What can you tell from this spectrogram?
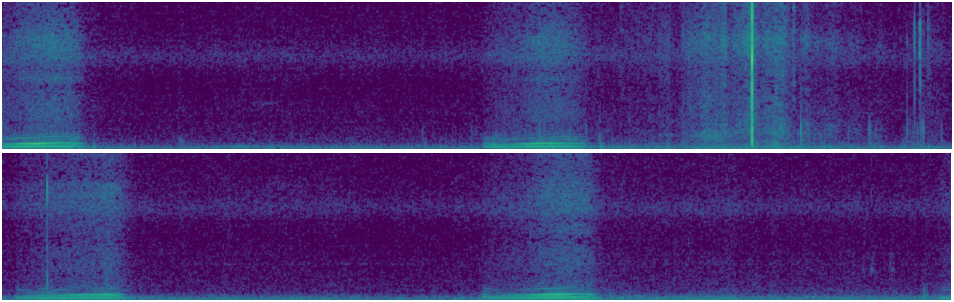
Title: MAC snoring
